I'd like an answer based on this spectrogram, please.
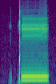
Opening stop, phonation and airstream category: click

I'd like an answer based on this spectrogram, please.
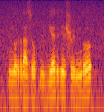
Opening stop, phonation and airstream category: implosive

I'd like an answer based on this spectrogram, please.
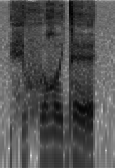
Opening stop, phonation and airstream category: plain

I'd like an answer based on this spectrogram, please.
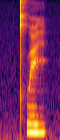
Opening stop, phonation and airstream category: aspirated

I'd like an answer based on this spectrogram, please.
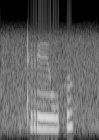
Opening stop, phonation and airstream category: plain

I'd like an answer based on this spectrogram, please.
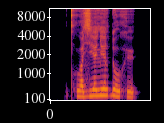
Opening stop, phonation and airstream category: aspirated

